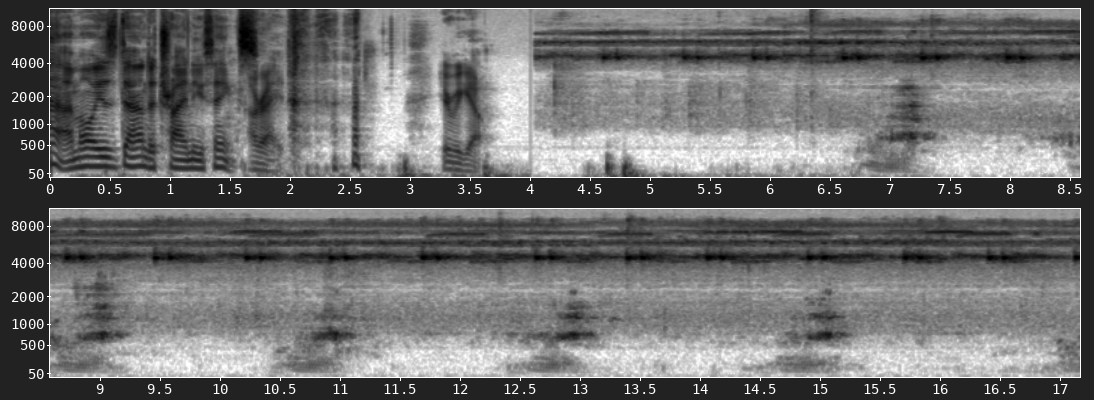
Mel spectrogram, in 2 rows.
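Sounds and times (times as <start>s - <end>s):
speech: 0.0s - 3.8s
crickets chirping: 4.0s - 17.1s
deep animal call: 6.6s - 7.5s, 8.1s - 9.5s, 10.2s - 17.1s.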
